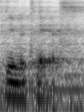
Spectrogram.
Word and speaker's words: DeMatteis: But the last name is the official Italian pronunciation is DeMatteis. It got Americanized and squashed into DeMatteis, which is kind of how it was when I was a kid. It was always DeMatteis. And but my father always used to say, but it's really pronounced DeMatteis. And as I got older, I thought, the Italian pronunciation is so much nicer.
